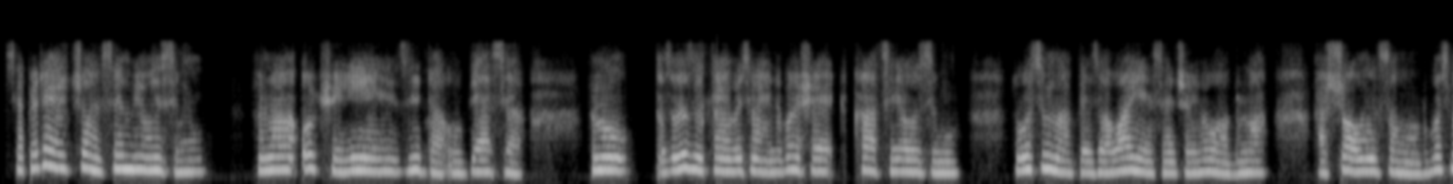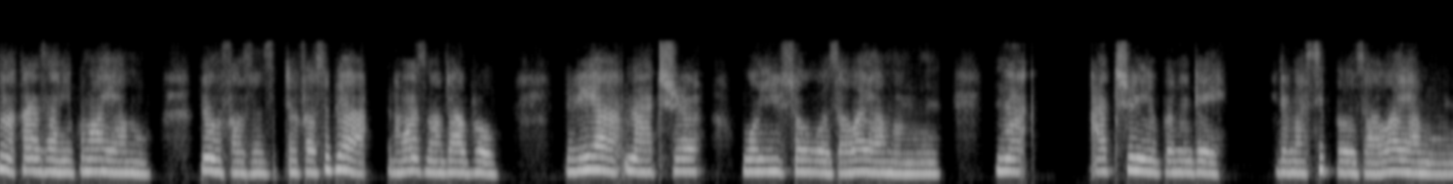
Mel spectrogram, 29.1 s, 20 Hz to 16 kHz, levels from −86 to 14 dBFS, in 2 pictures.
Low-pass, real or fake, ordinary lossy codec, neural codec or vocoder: 7.2 kHz; fake; AAC, 48 kbps; codec, 16 kHz, 2 kbps, FreqCodec, smaller model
